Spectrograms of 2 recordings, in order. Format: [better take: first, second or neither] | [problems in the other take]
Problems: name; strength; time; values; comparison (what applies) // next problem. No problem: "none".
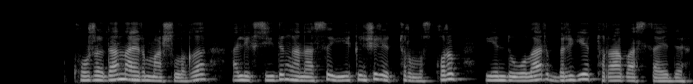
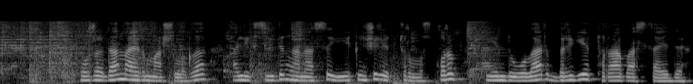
first | background sound (Dishes, pots, and pans); 14 dB below the speech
